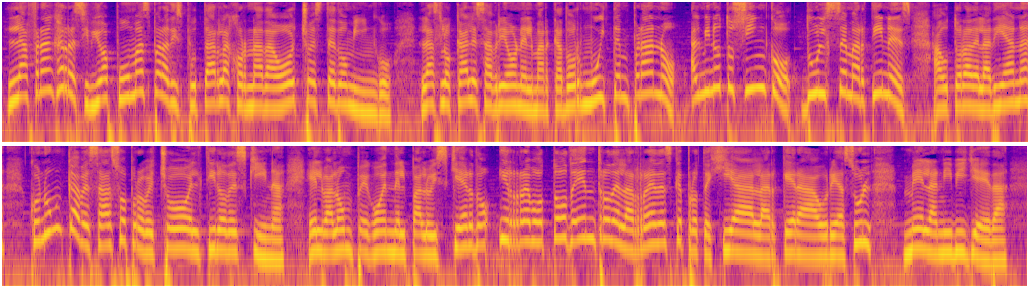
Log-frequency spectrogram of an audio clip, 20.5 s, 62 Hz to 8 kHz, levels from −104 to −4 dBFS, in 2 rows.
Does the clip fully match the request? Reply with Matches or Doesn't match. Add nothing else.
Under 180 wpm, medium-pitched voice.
Doesn't match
